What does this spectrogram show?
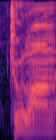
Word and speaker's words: Toulon: Did I pronounce the town right? Is it Toulon? Toulon. Toulon, Yes.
